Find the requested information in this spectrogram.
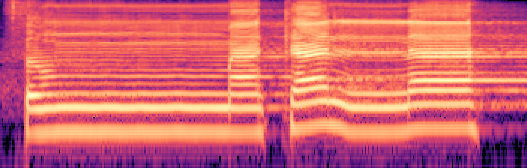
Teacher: huruf la ditahan dan ditekan karena terdapat tanda tasdid lalu dipanjangkan dua harakat karena di depannya terdapat Alif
